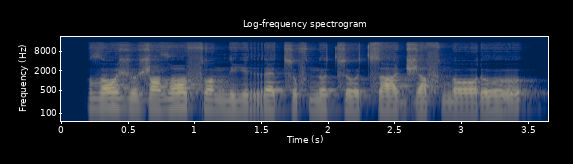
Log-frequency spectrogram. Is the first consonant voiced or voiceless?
voiced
